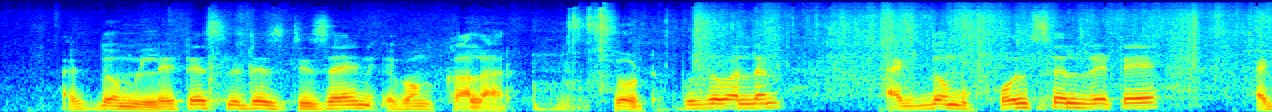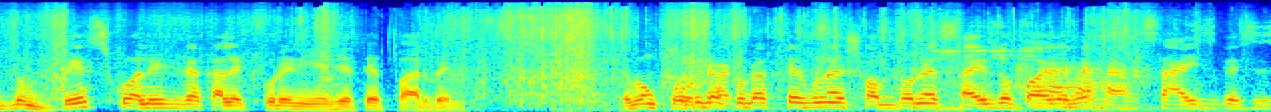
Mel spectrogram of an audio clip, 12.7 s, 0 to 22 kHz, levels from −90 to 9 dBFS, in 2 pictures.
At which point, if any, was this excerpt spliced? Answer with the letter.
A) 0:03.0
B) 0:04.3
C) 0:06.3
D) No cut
A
